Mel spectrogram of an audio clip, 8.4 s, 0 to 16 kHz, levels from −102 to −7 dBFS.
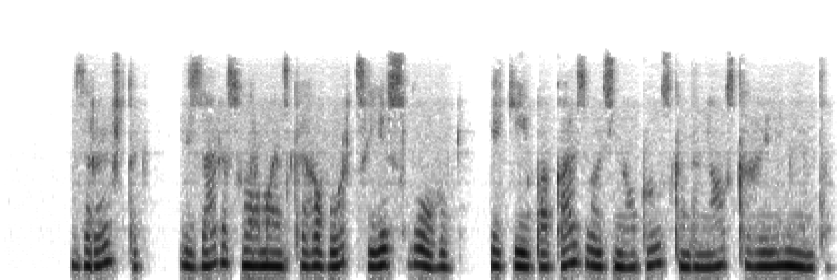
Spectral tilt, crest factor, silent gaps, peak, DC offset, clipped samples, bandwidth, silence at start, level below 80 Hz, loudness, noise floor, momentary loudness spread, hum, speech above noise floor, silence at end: -7.5 dB/octave; 14 dB; none; -4 dBFS; under 0.1%; under 0.1%; 7.6 kHz; 0.7 s; -58 dBFS; -19 LUFS; under -90 dBFS; 8 LU; none; over 72 dB; 0.25 s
